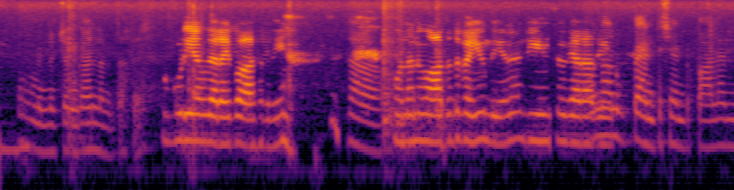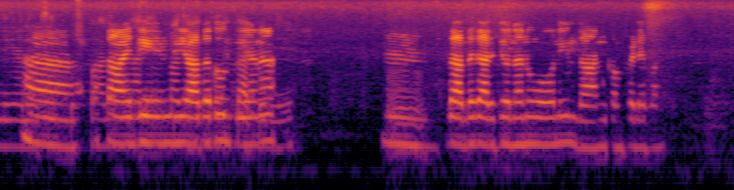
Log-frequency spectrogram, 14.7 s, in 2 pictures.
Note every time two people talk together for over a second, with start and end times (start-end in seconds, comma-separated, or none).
7.6-9.9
